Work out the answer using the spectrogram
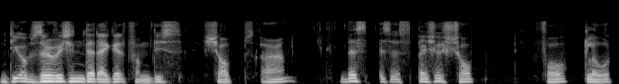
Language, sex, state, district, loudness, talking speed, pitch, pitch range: English, male, Arunachal Pradesh, Lower Dibang Valley, -19 LUFS, 155 wpm, 125 Hz, 115-135 Hz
